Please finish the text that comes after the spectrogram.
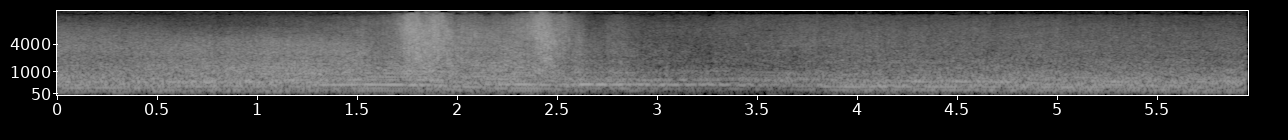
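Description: Several sprint car engines fire and roar together at the start of a World of Outlaws race at Bristol, a dense loud drone with brief surges, no talk over it.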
